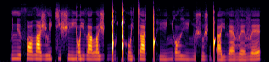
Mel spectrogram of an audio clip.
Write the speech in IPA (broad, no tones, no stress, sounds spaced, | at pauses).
lʲ o θ ɔ ðˤ æ ʒ l i t͡ɕ i ʃ i j ɔ j l a lˠ i ʒ ɡ͡ǃ ɔ ǃʰ o j t a ǃʰ i ʎ ɔ ɣ i ʎ o ʃ o ʒ ǃʼ a j l æ v ɛ v ɛ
